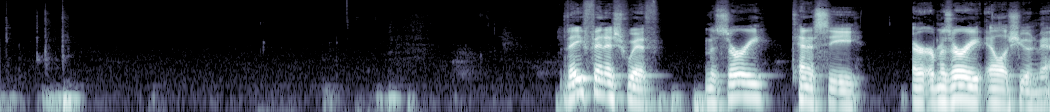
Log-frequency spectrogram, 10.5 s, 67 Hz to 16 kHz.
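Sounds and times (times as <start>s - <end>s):
computer keyboard typing: 0.0s - 0.9s
speech: 5.6s - 10.4s.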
